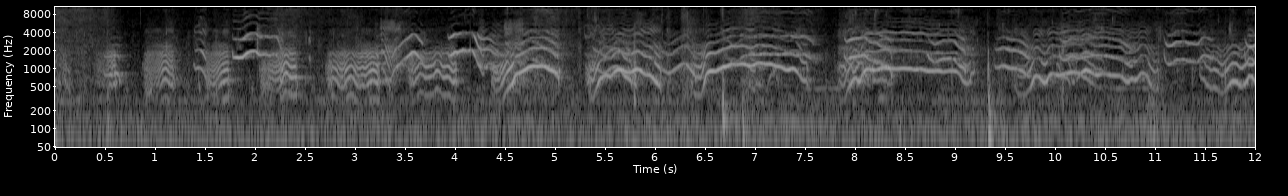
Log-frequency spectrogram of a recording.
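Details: Several Pomsky puppies, husky and Pomeranian mix, whine and wail together in a small room, with overlapping rising and falling moaning cries, almost unbroken, and short gaps between bouts.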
